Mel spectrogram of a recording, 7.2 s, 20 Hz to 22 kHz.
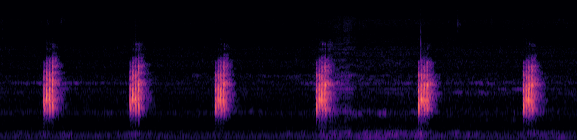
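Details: Captive male forest green tree frog, kept at home since around May 2019, calling hard to attract a female: short rasping croaks centred on mid pitches, six bursts about one per second, otherwise quiet.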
